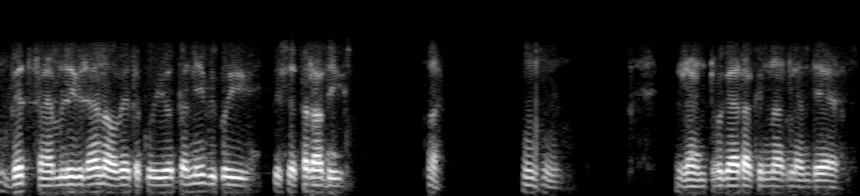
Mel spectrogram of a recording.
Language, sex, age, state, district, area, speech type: Punjabi, male, 60+, Punjab, Fazilka, rural, conversation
